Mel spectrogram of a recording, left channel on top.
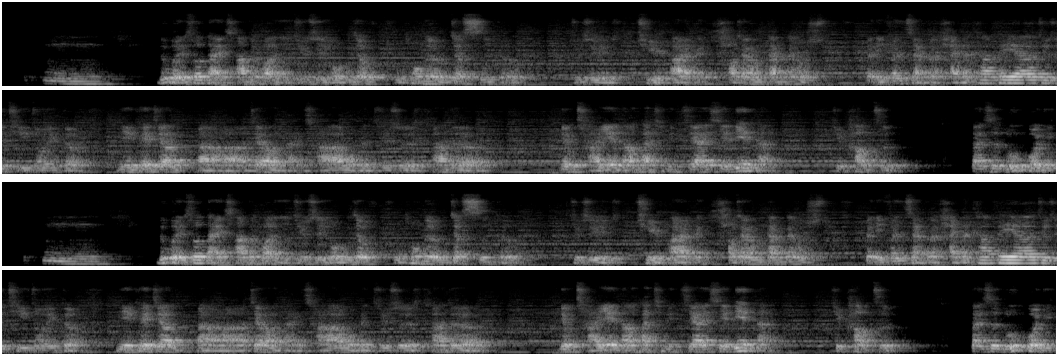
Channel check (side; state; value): both; normal; correlation 0.39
